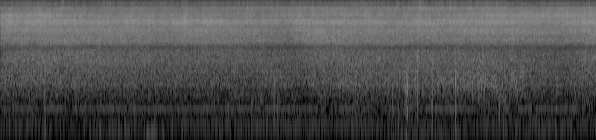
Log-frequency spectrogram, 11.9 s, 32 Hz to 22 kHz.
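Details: Torch washing a 7018 weld on shop plate, testing dragging back across slag: even, steady gas hiss with no pops or sputter; burning clean, no trash found.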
